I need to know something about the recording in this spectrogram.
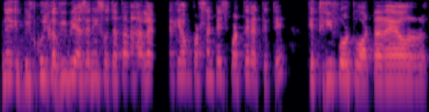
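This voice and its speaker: A woman student answering her teacher in an online class. She speaks hesitantly and pauses often. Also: a little high, flat delivery, lo-fi sound. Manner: hesitant, many pauses and fillers. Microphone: online class microphone.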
